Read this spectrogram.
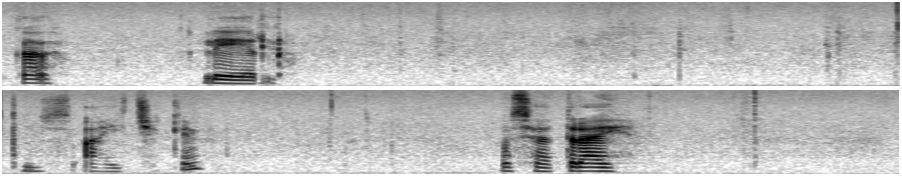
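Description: Paper pages rustle as a book is leafed through.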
